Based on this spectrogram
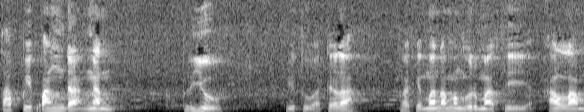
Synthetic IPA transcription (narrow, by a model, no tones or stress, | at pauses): t̪apipandaŋan | b̥əliu | it̪uad̥a̤lah | b̥a̤ɡ̥amanaməŋɦurmat̪ialam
